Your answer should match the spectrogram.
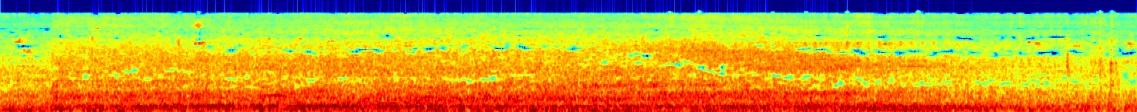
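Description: Steady vehicle engine hum with road and wind noise, heard from a moving car, with a slow falling whoosh about five seconds in.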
